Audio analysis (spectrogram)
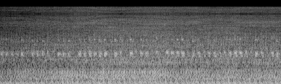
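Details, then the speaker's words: Peugeot 408 on lift, idling: uneven fluttering chirp coming and going, not the timing belt; stops with oil cap removed and returns when reconnected, traced to faulty PCV/oil separator valve in the valve cover. "eu tirar a tampa de óleo do motor que está em funcionamento a hora que eu conecto ele começa a fazer barulho novamente"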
